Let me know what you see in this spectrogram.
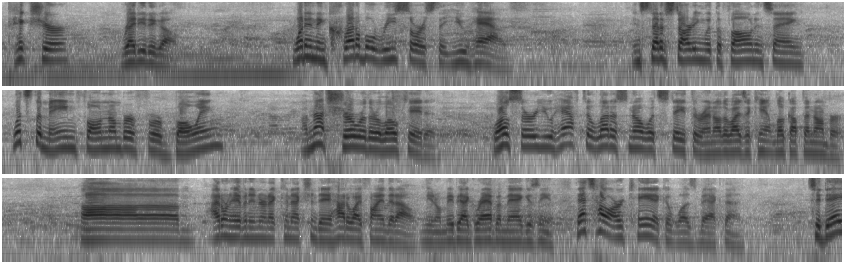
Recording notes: This recording was made a few years back during a local event series I produced in the Chicagoland area.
